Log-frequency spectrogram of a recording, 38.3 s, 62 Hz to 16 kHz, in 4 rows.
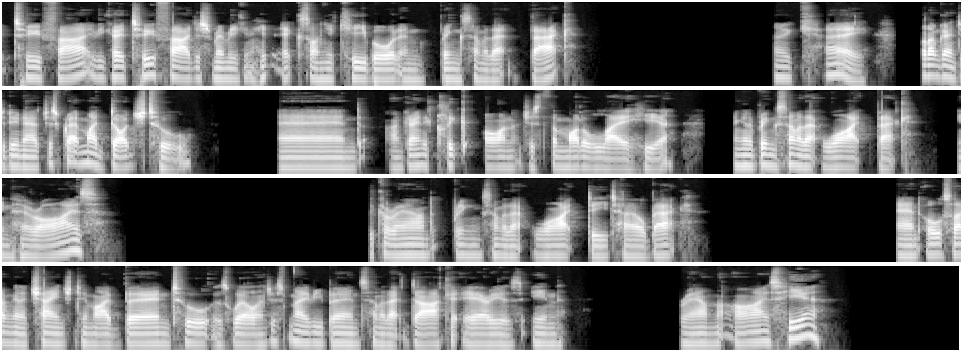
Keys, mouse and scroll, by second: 11.3 click.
